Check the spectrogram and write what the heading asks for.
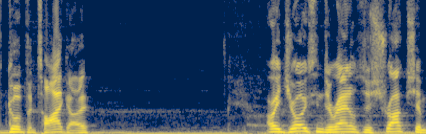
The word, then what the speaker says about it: Tycho: I personally, one word, 2 syllables, rhymes with psycho.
